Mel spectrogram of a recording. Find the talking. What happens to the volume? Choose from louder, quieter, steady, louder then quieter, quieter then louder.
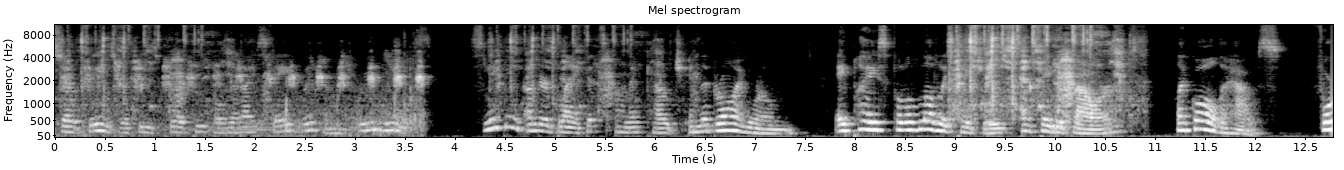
louder.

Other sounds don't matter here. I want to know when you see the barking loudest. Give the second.
9 s.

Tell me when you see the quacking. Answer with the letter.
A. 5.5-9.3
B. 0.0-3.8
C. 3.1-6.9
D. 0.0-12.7
B.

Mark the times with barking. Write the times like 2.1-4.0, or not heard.
0.1-2.2, 4.3-6.5, 8.9-10.9.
